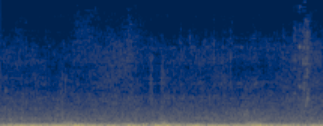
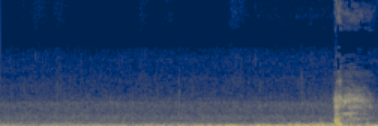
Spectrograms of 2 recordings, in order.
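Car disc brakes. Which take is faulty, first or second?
second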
